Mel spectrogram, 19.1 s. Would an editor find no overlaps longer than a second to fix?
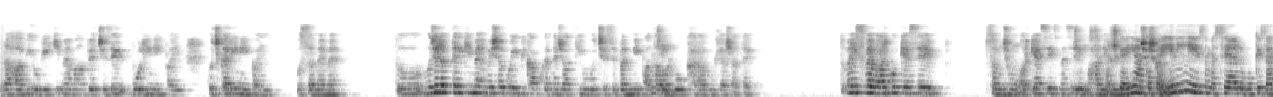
No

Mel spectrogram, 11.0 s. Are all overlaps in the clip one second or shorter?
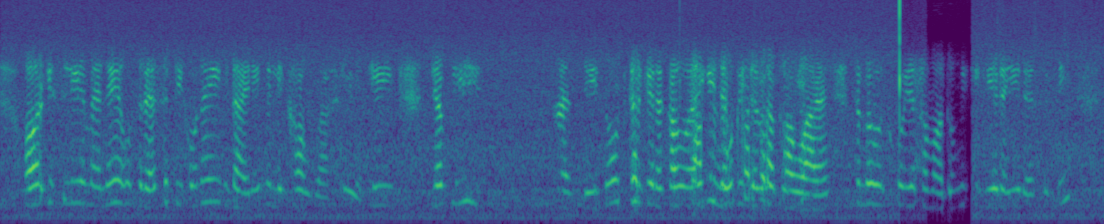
No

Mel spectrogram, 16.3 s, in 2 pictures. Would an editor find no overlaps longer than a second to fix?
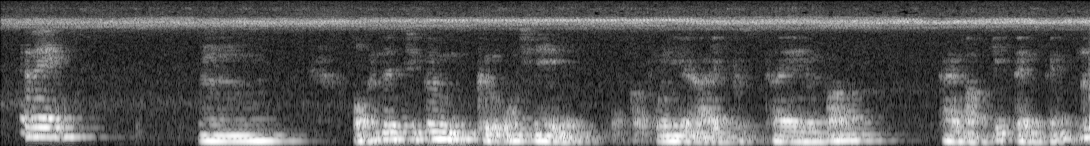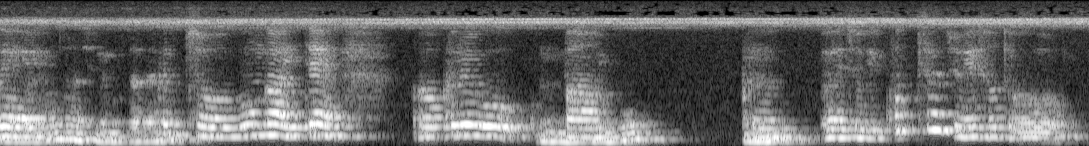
Yes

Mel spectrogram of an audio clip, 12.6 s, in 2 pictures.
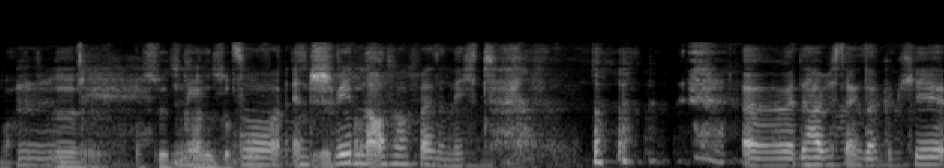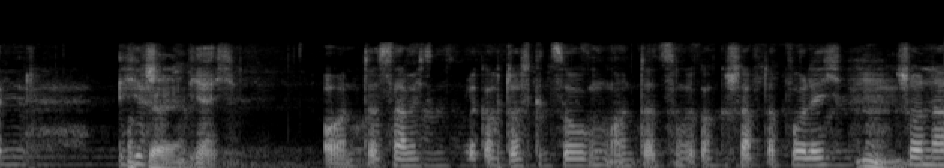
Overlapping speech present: Yes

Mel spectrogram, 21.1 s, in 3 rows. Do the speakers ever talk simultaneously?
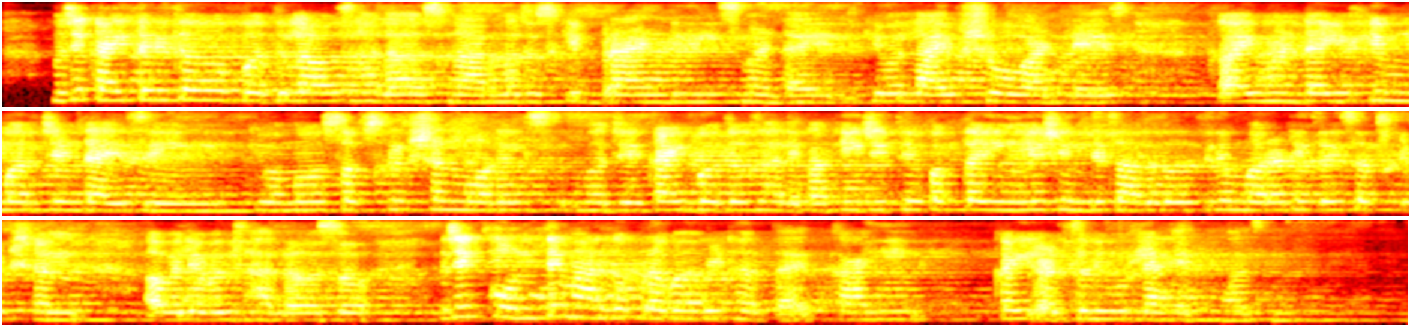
No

